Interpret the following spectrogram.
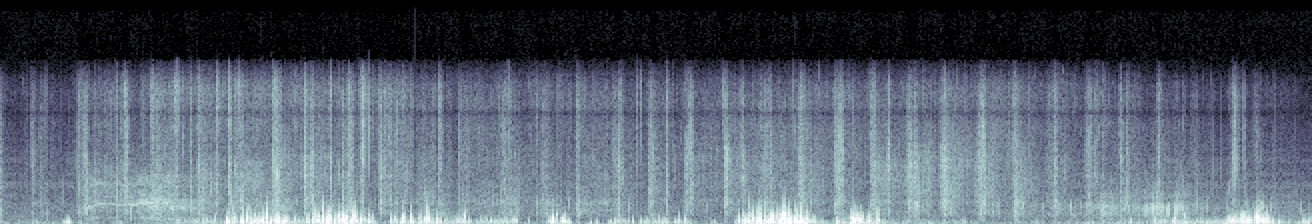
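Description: Hoofbeats of a buckskin American Quarter Horse gelding trotting and loping under a rider on packed dirt and gravel, a quick run of strikes with two louder stretches of heavier low thudding. The horse has a stifle problem in its right hind leg and is being ridden to loosen it up.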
